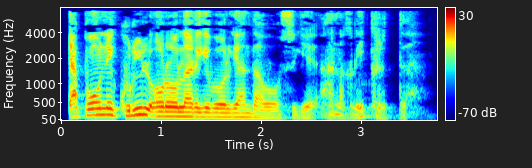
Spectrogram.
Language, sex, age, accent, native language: Uzbek, male, 25-34, Toshkent shahri, Uzbek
